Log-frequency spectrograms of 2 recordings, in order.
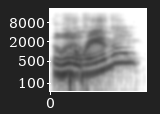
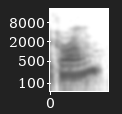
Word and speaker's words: Carano: Let's Carano? Yeah, that's how you say it. Do you mind I say Carano?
